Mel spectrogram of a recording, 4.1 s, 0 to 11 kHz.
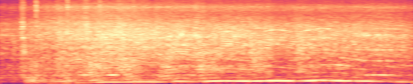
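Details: Toyota Corolla 16-valve, petrol/gas, revved at standstill: blips up and settles smoothly with no stumble; misfire occurs only under load uphill, suspected bad spark plug wire checked with multimeter.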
